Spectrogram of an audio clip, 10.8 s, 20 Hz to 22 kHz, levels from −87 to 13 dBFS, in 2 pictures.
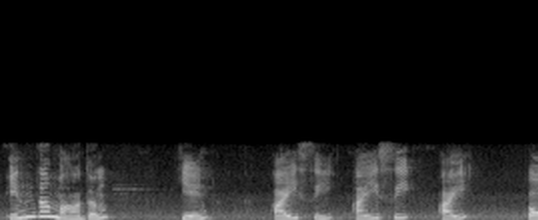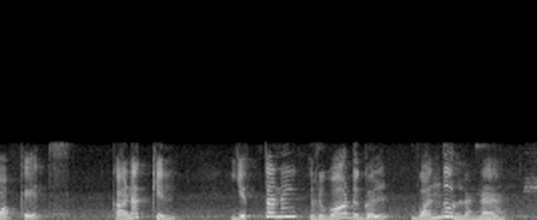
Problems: constant background noise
